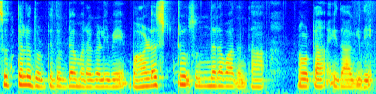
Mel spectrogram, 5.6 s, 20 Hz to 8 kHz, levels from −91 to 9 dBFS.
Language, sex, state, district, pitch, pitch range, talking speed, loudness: Kannada, female, Karnataka, Chamarajanagar, 190 Hz, 180-210 Hz, 95 wpm, -18 LUFS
